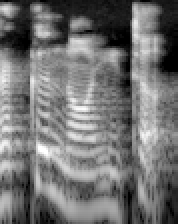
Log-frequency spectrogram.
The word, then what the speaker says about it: reconnoiter: याद रखिएगा इसको हम प्रोनाउंस करते हैं reconnoiter, reconnoiter, RECO, reconnoiter, reconnoiter।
